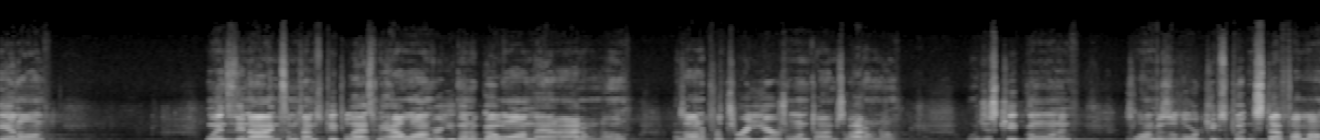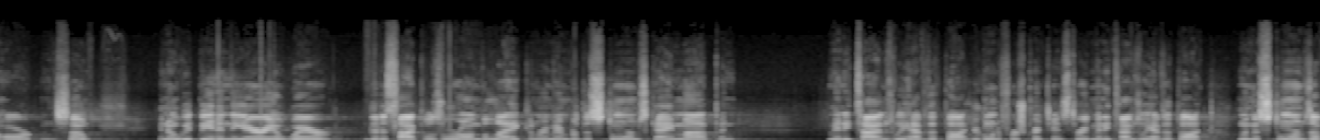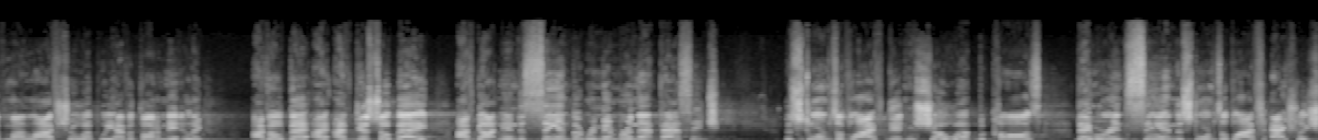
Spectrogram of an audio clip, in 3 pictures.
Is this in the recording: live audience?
yes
